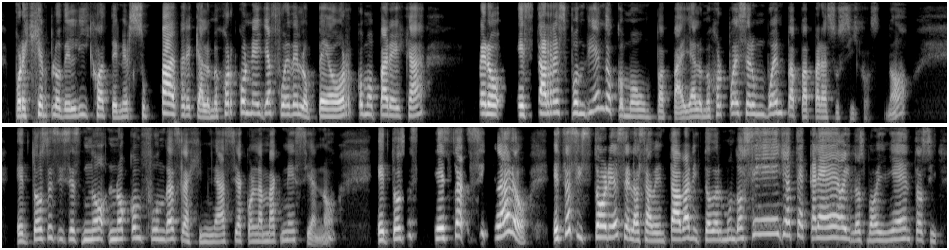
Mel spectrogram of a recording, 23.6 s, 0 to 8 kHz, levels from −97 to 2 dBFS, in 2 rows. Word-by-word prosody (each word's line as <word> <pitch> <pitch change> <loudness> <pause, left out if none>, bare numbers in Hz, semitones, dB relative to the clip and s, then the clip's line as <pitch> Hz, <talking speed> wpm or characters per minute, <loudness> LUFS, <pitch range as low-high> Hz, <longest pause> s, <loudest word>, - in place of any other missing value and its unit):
por 185 - +5
ejemplo, 205 +1 0
del 175 +2 -1
hijo 205 -1 -3
a 195 0 -2
tener 165 +3 -2
su 200 -1 -8
padre, 215 -5 +6
que 195 - -2
a - - +1
lo 150 -1 -2
mejor 245 +10 -4
con 270 -1 +2
ella 250 +1 -1
fue 225 -3 -2
de 230 0 -1
lo 165 - -1
peor 180 +4 +4
como 220 -1 -4
pareja, 200 0 +1 0.6
pero 235 -2 +5 0.2
está 220 +3 +5
respondiendo 275 +6 -1
como 175 - -4
un 160 -2 -8
papá, 150 -3 -4
y 145 - -4
a 170 - 0
lo 170 - -3
mejor 200 +6 -6
puede 255 0 0
ser 245 -2 0
un 220 -1 -7
buen 255 +2 -1
papá 170 -5 -3
para 155 -1 -2
sus 135 -3 -15
hijos, - - -24
¿no? - - -10 0.6
Entonces 230 +8 -2
dices: 225 -1 -5
"No 225 +2 0
no 225 +2 -1
confundas 230 -3 -3
la 190 -3 -1
gimnasia 170 +2 -6
con 180 -1 -7
la 175 - -2
magnesia", 205 +4 -7
¿no? - - -12 0.5
Entonces, 245 +9 +1 0.2
esta 250 +5 +5
sí, 365 -3 -6
claro. 295 +9 +4 0.3
Estas 425 -3 +3
historias 280 +2 +4
se 270 - +1
las 210 -1 +1
aventaban 225 +6 +3
y 225 - -10
todo 215 0 -1
el 215 - -4
mundo, 235 +3 -3
sí, 355 +5 -2
yo 325 -1 +1
te 305 -3 -4
creo, 260 0 +3
y 245 - -2
los 205 0 -6
movimientos, 210 +2 -4
y 180 - -10
225 Hz, 180 wpm, -21 LUFS, 190-255 Hz, 0.6 s, padre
